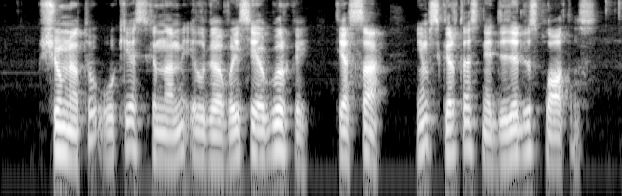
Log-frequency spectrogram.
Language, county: Lithuanian, Šiauliai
